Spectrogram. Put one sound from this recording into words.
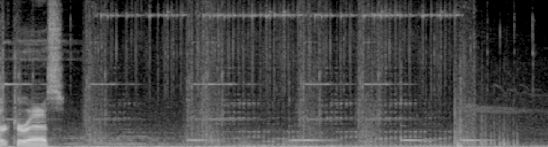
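Bright chiming tones ring out as coins are collected.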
